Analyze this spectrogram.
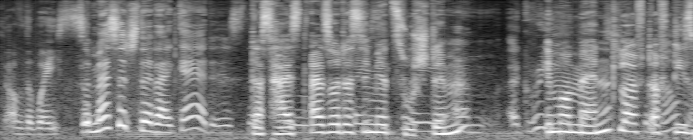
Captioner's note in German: englisch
